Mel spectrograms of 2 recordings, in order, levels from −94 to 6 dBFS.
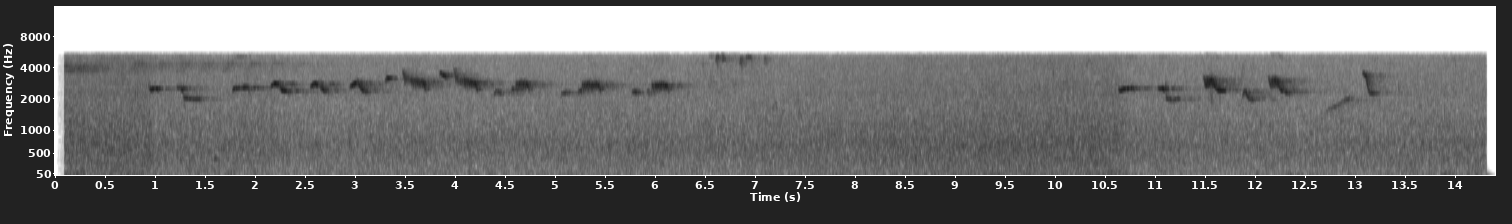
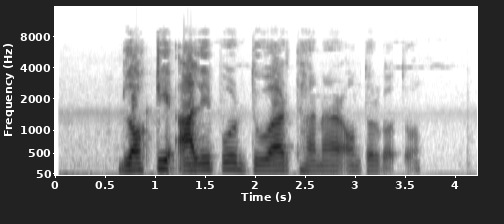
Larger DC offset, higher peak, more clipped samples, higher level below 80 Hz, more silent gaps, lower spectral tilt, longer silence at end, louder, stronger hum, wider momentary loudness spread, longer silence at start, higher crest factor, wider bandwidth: neither; about the same, 0 dBFS vs 0 dBFS; neither; first, -38 dBFS vs -46 dBFS; neither; second, -2 dB/octave vs -7 dB/octave; second, 0.1 s vs 0.6 s; first, -12 LUFS vs -15 LUFS; neither; second, 14 LU vs 17 LU; second, 0.1 s vs 0.65 s; about the same, 14 dB vs 16 dB; second, 5.4 kHz vs 7.8 kHz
